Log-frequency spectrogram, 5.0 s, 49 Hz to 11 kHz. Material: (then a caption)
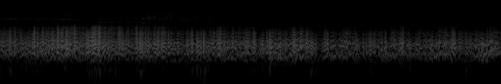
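Porcelain. A porcelain pestle rubs and grinds against the base of a hollow, inverted white decorated porcelain mortar. The result is a steady, dry, gritty scraping with continuous texture, centred in the mid range around 566 Hz, with little low rumble and almost no high sheen. It stays fairly even throughout, with a slight dip a little past three seconds.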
